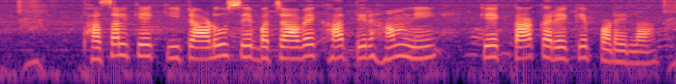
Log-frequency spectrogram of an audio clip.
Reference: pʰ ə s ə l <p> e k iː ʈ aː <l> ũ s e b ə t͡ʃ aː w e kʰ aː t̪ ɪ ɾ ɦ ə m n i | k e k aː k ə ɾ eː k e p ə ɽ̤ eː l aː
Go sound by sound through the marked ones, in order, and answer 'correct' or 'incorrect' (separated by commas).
incorrect, incorrect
